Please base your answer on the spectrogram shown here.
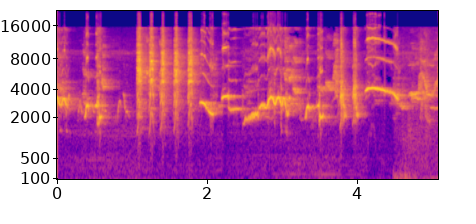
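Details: Oriental magpie-robin song used to rouse rivals to fight: sharp clicking bursts followed by sweet rising and falling whistles, ending on a high thin whistle.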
